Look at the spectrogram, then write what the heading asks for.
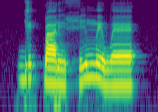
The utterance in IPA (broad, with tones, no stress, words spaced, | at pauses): ɡe˦k͡pa˧ɾĩ˨ hi˨˦me˦˨ wɛ˧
